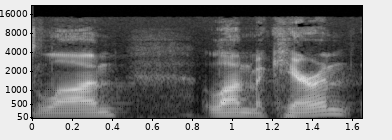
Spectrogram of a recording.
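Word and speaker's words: McEachern: His name is Lon McCarron. It's spelled Lon yes. McKeachern, but it's pronounced Lon McCarron.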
